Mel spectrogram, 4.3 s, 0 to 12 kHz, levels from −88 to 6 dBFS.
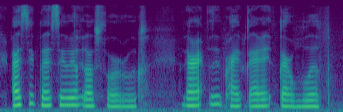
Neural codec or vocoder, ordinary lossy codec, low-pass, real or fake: autoencoder, 22.05 kHz, a latent of 192 numbers a frame, VITS, trained on many speakers; none; 9.9 kHz; fake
